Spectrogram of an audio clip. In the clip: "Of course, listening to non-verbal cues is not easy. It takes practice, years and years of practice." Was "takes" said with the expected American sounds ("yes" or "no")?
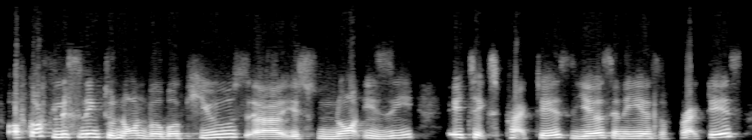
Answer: yes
